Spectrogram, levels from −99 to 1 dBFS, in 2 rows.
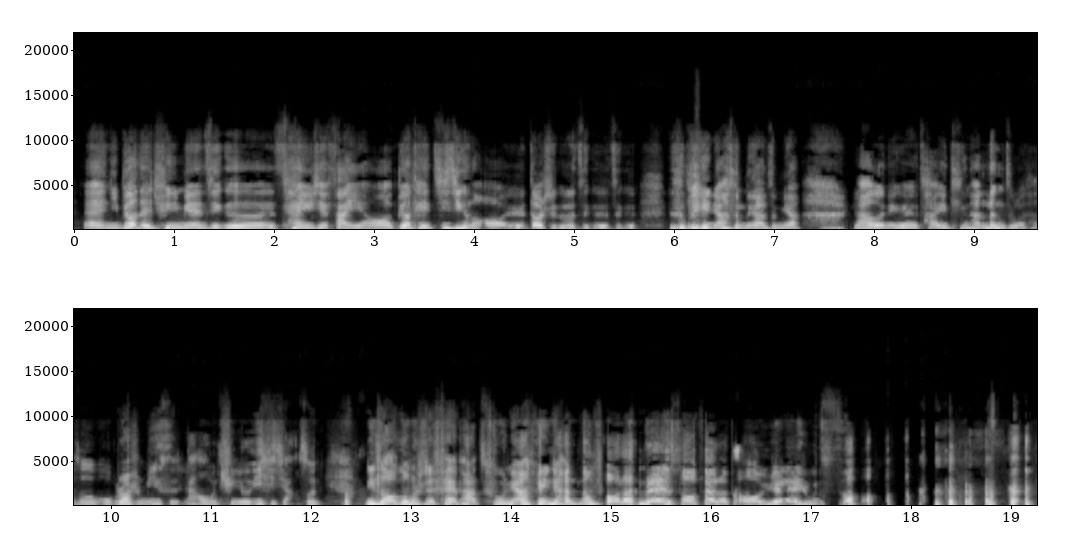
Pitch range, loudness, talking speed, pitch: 185-280 Hz, -25 LUFS, 300 characters per minute, 235 Hz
